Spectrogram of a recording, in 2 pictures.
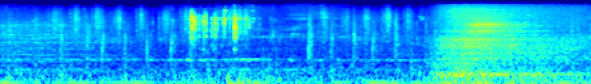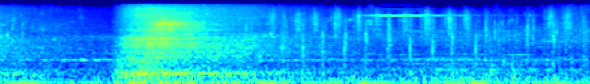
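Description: Quick footsteps patter over stone and wooden boards.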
